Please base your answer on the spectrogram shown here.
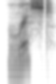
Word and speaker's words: wrist: Wrist, this is my wrist.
